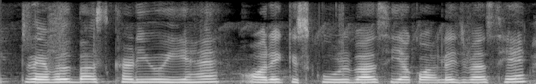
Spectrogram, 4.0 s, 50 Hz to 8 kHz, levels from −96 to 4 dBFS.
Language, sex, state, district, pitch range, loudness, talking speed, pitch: Hindi, female, Chhattisgarh, Raigarh, 245-270 Hz, -15 LUFS, 195 wpm, 255 Hz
